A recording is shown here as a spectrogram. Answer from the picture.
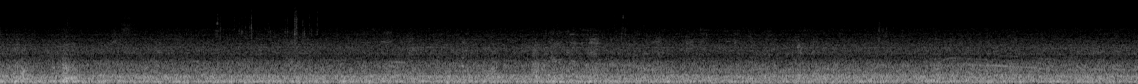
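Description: Meitetsu limited express train running at speed, heard from inside the passenger car: a steady rumble of the running gear with a low hum underneath.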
